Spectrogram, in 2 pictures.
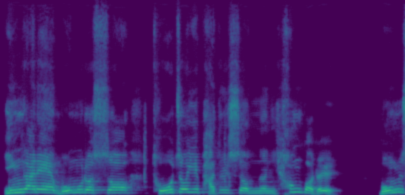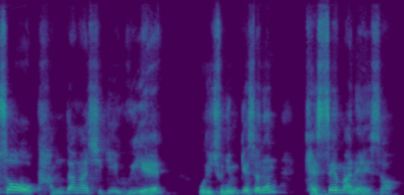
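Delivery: ordinary talk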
